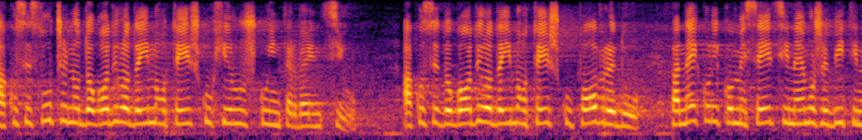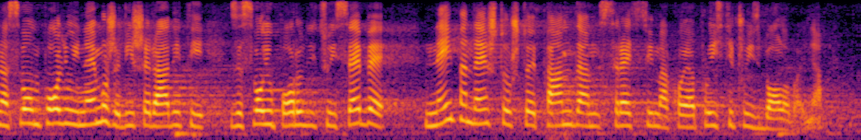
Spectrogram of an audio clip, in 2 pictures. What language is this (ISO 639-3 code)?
srp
